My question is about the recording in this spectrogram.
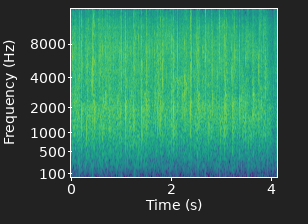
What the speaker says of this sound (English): And I want everyone to give her a round of applause.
